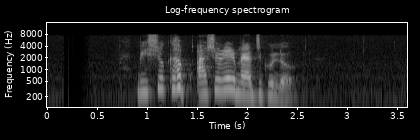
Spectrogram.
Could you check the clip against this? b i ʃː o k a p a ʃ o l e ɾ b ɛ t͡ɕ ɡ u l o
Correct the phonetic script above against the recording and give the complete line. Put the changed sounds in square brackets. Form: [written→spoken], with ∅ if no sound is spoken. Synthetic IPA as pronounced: b i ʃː o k a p a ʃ o [l→ɾ] e ɾ [b→m] ɛ t͡ɕ ɡ u l o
